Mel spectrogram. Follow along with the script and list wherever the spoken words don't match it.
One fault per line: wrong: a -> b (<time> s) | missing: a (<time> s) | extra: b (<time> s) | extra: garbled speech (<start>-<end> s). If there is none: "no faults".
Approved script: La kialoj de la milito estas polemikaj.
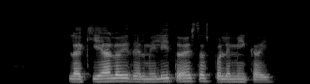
missing: la (1.4 s)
